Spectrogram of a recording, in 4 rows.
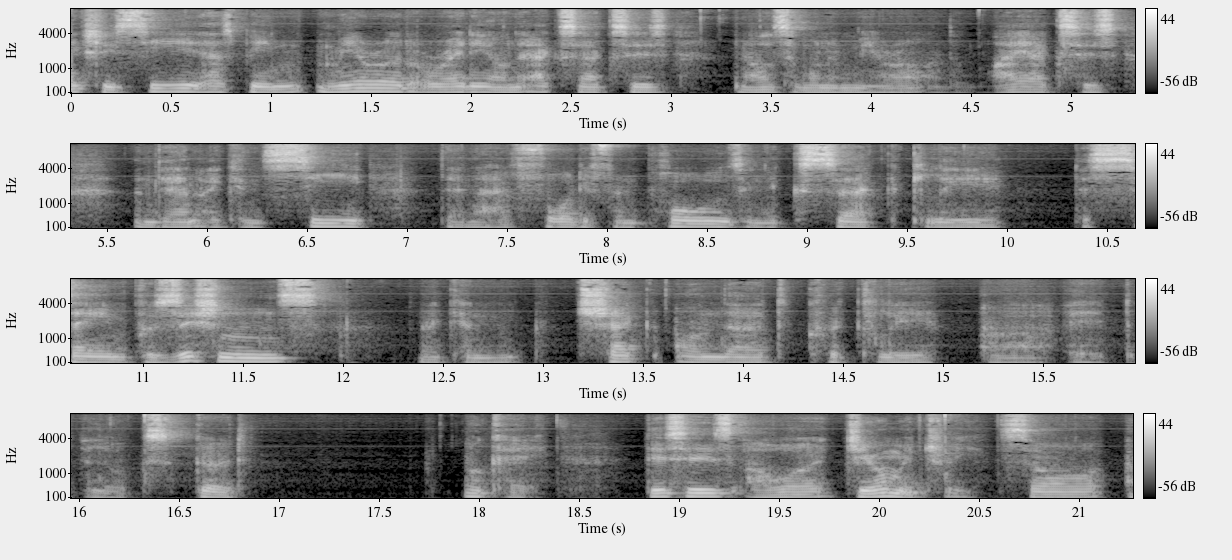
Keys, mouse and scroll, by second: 3.0 click, 4.5-5.0 middle drag, 5.6 KP_7, 9.7 KP_3, 11.9 KP_1, 14.0-14.5 scroll down 1, 14.5-14.9 scroll up 2, 15.5 scroll down 2, 16.2-18.3 middle drag, 20.2 shift+middle click, 20.8-21.1 scroll down 2.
